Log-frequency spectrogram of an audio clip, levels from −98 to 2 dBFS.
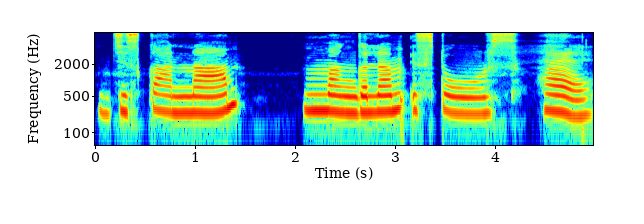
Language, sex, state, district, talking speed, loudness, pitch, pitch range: Hindi, female, Madhya Pradesh, Dhar, 60 wpm, -14 LUFS, 255 Hz, 245-265 Hz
